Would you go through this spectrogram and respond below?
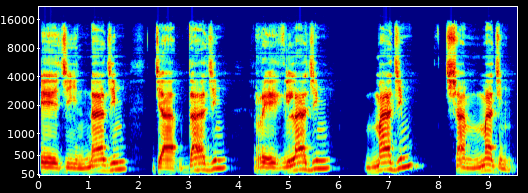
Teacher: Entonces, estas son otras palabras milel, se acentúan en la penúltima sílaba.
